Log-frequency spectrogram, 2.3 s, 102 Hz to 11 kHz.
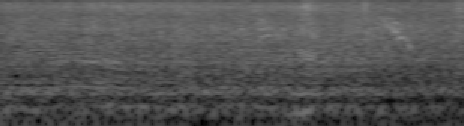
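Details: Morning activity at a hive set in an organic orchard of five and a half hectares, June 2020: many honey bees produce a continuous deep drone with a faint higher buzz of passing insects above it.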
